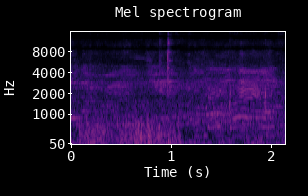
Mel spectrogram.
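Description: Indistinct voices of people talking in the background, with a brief rushing noise in the first second.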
